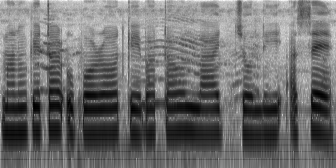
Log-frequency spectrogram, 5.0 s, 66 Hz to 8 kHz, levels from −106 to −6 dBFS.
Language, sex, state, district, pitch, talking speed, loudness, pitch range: Assamese, male, Assam, Sonitpur, 180 Hz, 70 wpm, -15 LUFS, 180-185 Hz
